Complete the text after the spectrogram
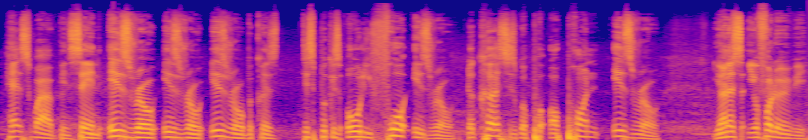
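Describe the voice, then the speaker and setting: Brief: mid-pitched man from Nigeria, insistent religious debater, keeps firing questions. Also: animated, brisk, darkish tone. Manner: pressing, quizzing with questions. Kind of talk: street debate.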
